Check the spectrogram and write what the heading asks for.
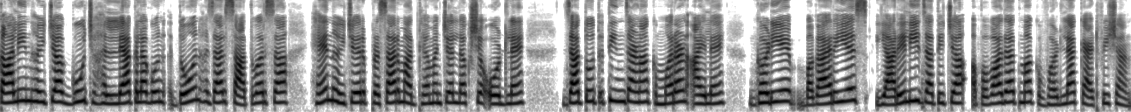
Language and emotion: Goan Konkani, neutral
